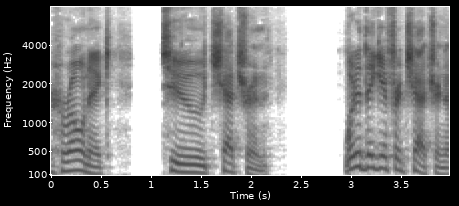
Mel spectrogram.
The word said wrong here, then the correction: Chychrun: Sorry, Chychrun.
